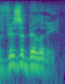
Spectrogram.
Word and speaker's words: VBLTY: And then there's another one called visibility. It's spelled VBLTY, I'm pretty sure.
